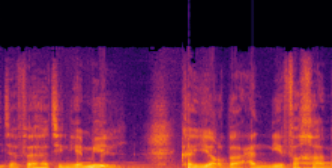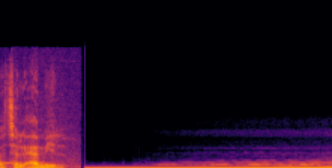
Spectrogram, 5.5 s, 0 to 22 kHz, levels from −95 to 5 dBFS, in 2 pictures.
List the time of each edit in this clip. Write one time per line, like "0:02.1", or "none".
0:03.2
